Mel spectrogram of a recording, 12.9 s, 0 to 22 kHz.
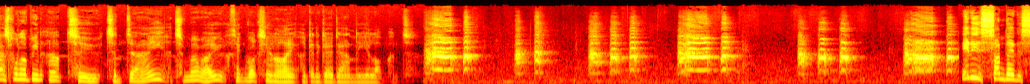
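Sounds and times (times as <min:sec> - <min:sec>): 
speech: 0:00.0 - 0:05.6, 0:12.0 - 0:12.8
chickens clucking and squawking: 0:05.3 - 0:12.0.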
